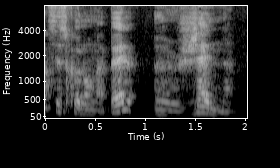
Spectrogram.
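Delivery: usual speaking voice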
